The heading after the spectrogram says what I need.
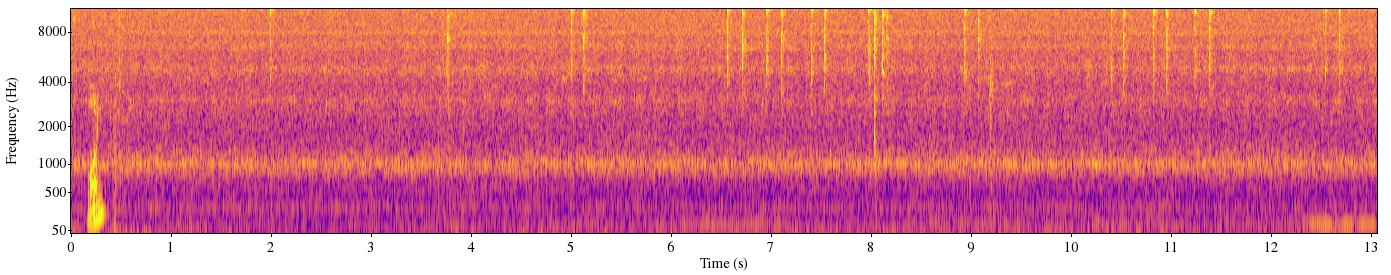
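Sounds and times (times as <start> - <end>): low electrical hum: 0.0 - 13.0
faint clicks: 3.7 - 4.0, 4.9 - 5.3, 6.4 - 8.3, 8.9 - 9.4, 10.3 - 11.6, 12.4 - 12.8.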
